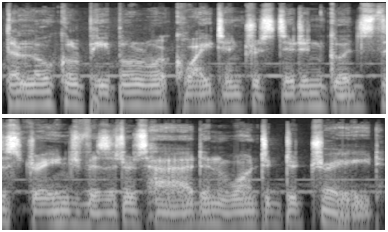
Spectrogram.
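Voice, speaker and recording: A man puts on a character voice at a very deep, low pitch, speaking at a moderate pace over clear background noise. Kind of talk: dramatic legend narration. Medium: read story. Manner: dramatic, suspenseful.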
